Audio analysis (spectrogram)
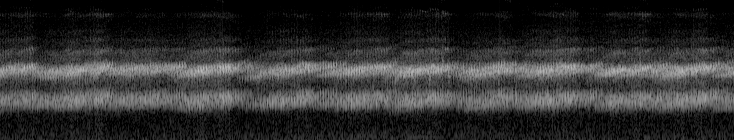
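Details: Frogs at Frog Korner, Harstine Island, Washington, calling under a full moon, synchronising their tone into resonance; a thick, steady trilling chorus in two strong bands, with brief swells and one short dip near two and a half seconds.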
